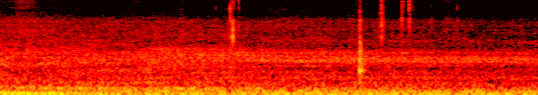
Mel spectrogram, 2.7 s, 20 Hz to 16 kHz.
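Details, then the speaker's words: 2012 Fiat 500 Lounge that had a misfire and slight idle hunting, at idle after four new spark plugs fitted and no error codes found: steady, even rumble without stumbles; idle no longer hunting, normal. "It's definitely not hunting on there, which it was slightly."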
